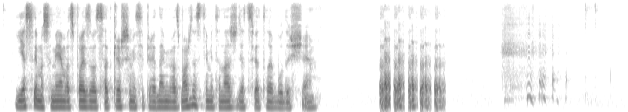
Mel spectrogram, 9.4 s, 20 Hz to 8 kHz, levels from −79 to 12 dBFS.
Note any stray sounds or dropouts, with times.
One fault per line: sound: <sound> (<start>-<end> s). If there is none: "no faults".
sound: laugh (5.7-6.7 s)
sound: laugh (7.5-8.6 s)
